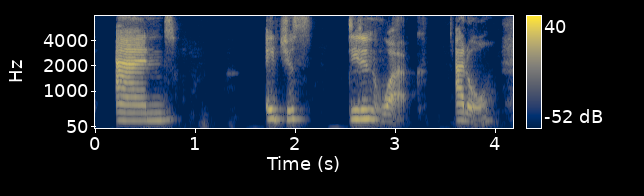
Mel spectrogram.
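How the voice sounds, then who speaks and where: Somewhat breathy speech in an Australian accent against a quiet background. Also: woman. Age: 20s. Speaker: wellness author and social media creator. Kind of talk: casual interview.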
